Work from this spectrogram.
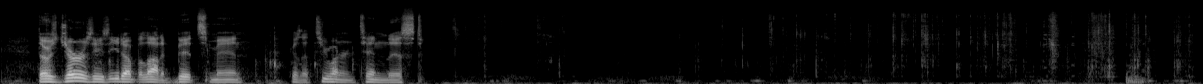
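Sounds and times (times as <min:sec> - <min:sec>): foil wrapper crinkling: 0:04.4 - 0:05.7, 0:06.8 - 0:12.0.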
